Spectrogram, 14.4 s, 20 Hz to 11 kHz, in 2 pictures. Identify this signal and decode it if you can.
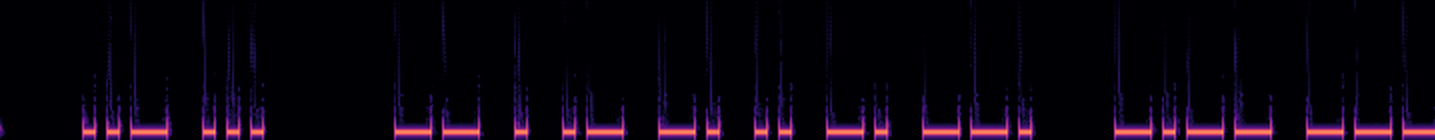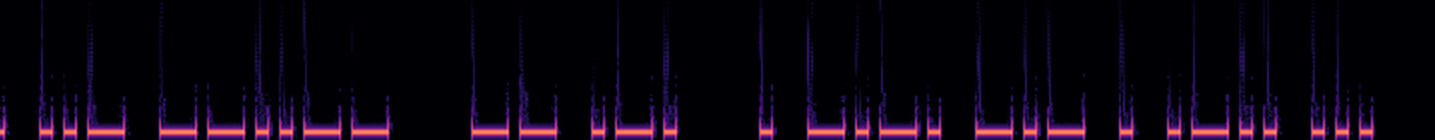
Morse code, heard as a keyed tone, about 20 wpm, 700 Hz. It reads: US MEANING YOU, MR ECKELS
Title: A Sound Of Thunder 20wpm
